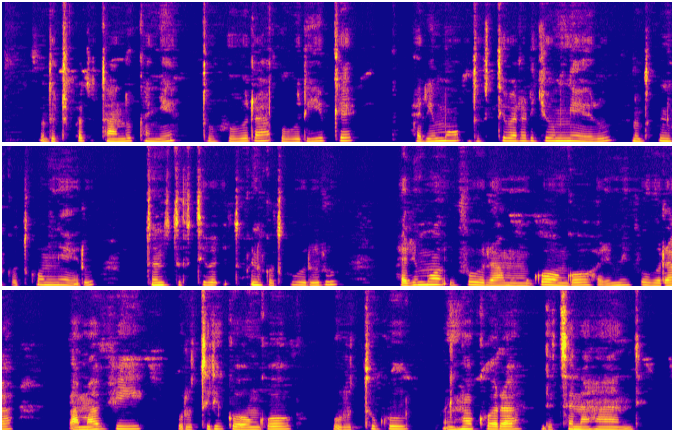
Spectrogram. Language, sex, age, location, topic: Kinyarwanda, female, 18-24, Huye, health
